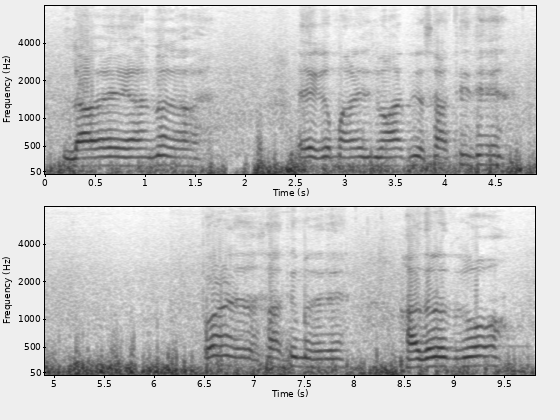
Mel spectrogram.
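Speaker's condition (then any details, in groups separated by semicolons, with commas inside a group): Difficulty speaking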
